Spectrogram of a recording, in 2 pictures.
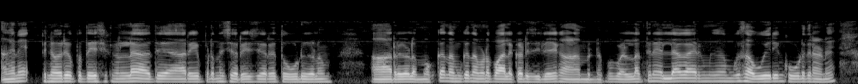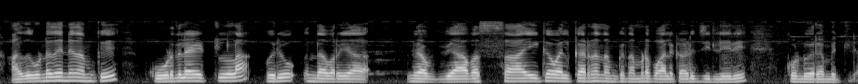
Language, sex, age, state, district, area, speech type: Malayalam, male, 30-45, Kerala, Palakkad, rural, spontaneous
